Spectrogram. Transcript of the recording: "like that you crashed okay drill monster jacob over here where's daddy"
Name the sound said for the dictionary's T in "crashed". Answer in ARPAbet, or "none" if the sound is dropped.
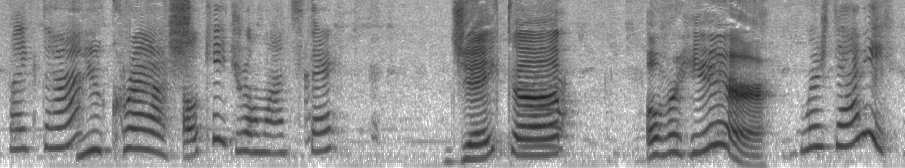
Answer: none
